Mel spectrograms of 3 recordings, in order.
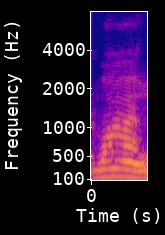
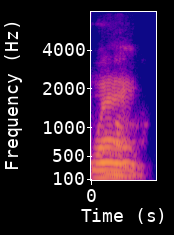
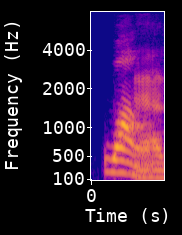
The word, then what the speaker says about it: Wang: You pronounce it Wang, not Wang. Yeah, Wang. That's the American way of saying it, probably.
